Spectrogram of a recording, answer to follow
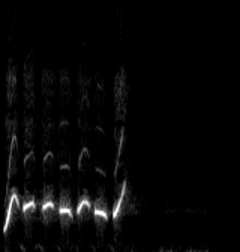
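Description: A person whistling a short phrase of about a second: a quick upward sweep into a wavering, warbling tone that ends with an upward flick, then stops.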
